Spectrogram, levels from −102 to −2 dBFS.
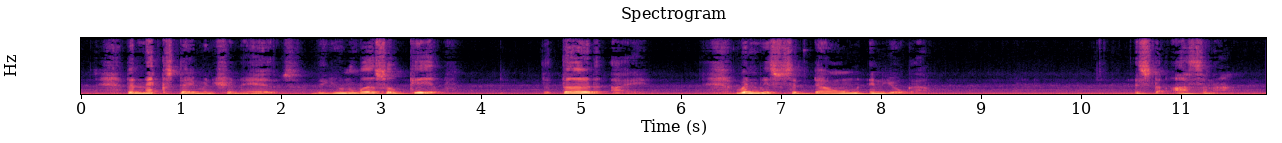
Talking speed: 95 wpm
